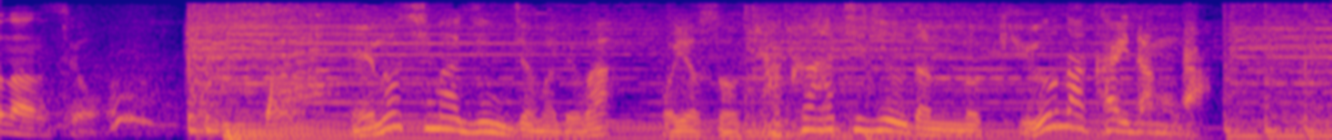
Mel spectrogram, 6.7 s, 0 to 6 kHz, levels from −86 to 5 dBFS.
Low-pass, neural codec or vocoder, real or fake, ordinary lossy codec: 5.4 kHz; none; real; none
